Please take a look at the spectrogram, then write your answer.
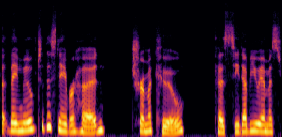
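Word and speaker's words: Trem-y-Cwm: Tremaku, but it is spelled TREM dash capital Y dash CWM. CWM. Yes. So it's tram dash Y dash CWM.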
